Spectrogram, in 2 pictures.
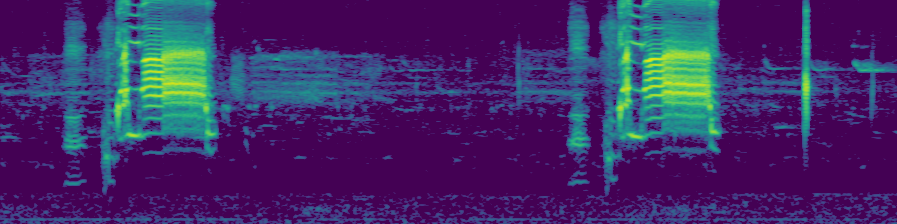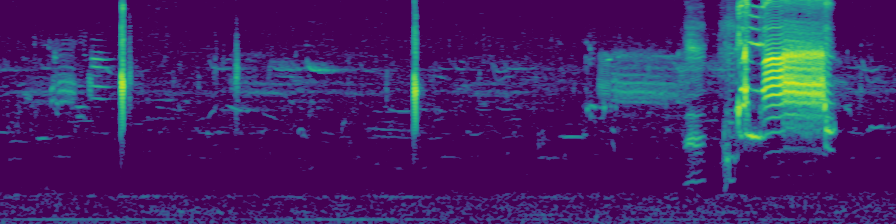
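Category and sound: bird, red-winged blackbird song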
